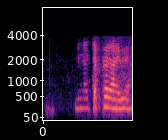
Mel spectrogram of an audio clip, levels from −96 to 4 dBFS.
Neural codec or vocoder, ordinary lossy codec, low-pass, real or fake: vocoder, 22.05 kHz, 80 mel bands, HiFi-GAN; AAC, 16 kbps; 7.2 kHz; fake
